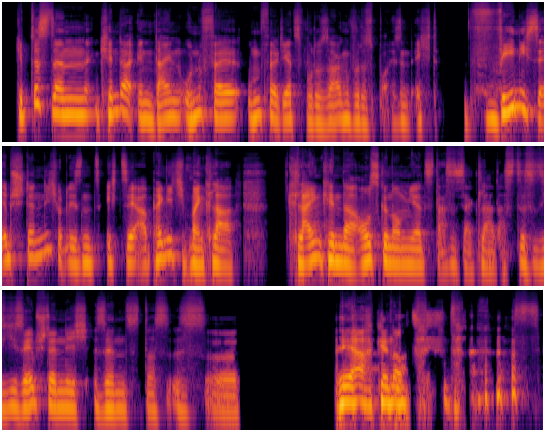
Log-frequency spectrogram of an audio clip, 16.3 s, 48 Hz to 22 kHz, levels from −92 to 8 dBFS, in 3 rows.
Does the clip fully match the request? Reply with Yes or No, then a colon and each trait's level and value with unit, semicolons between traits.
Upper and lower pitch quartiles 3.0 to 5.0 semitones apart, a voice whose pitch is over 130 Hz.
Yes: average, 4.0 semitones; medium, 140 Hz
